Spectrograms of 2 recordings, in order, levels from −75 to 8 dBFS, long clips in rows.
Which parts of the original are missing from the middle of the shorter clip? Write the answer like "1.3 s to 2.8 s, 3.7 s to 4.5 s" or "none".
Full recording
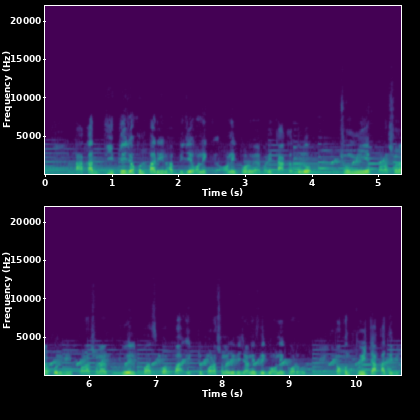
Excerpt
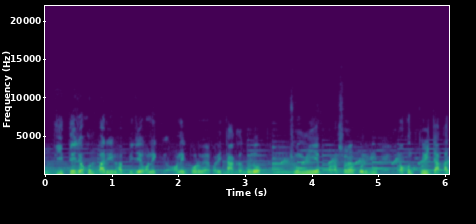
5.8 s to 9.4 s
